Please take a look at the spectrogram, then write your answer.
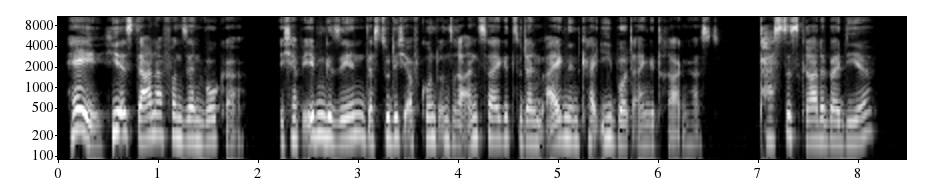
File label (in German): deutsche Stimme weiblich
